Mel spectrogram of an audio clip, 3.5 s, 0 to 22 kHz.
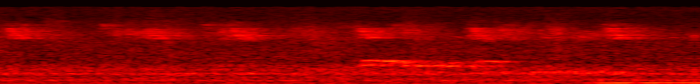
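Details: Thin, high begging notes from olive-backed sunbird chicks being fed at the nest on day 14 of a fourth brood, 4 March 2020, repeat about twice a second over a low background hum.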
